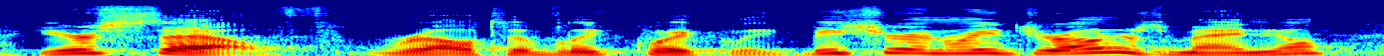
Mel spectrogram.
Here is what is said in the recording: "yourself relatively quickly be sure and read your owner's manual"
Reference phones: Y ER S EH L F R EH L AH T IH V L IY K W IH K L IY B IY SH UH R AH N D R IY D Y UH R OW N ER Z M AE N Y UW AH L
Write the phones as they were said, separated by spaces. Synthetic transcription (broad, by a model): Y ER S EH L F R EH L AH T IH V L IY K W IH K L IY B IY SH UH R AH N R IY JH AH R OW N ER Z M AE N Y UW L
